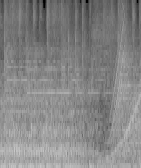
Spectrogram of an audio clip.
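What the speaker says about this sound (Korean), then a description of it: "헬기가 이착륙했을 때 소음은 얼마나 올라갈까?" A medical emergency doctor helicopter takes off or lands, producing a loud, steady roar of rotor and engine noise. The noise stays close and continuous, rising in pitch near the end.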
